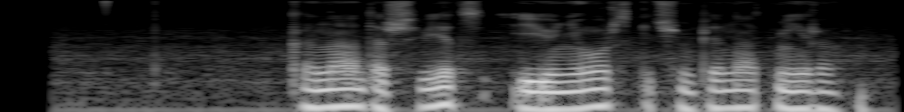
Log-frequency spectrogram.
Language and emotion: Russian, neutral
